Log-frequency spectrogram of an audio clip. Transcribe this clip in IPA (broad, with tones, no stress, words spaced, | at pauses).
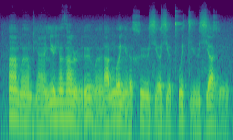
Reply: ã˦ bə̃ː˧ bjæ̃˨lʲø˦ jə̃˦ðã˦ɭʉː˨ ɾʉ˦βə̃ː˨ɾa˧ ŋʷəː˦lʲə̃˨ɾə˧xʉː˦˨ zʲəː˧zʲəː˧kʷʰɪ˦ tʲʉː˧ zʲa˦ ɣɪ˨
